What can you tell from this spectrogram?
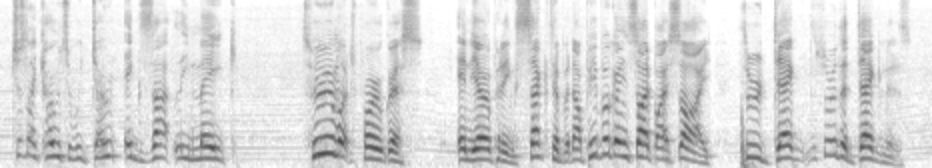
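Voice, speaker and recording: Against noticeable background noise, a man speaks at a moderate pace in a high pitch with an animated tone and lively intonation. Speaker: sim racing YouTuber. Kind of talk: race commentary over gameplay.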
